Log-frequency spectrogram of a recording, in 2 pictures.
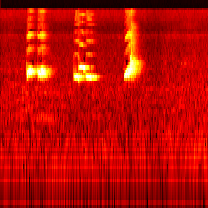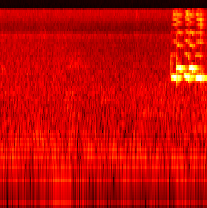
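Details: Kept greater green leafbird whistling three short clear phrases, one sweeping upward, then falling silent for several seconds before a final doubled whistled burst, with a faint low hum beneath.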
